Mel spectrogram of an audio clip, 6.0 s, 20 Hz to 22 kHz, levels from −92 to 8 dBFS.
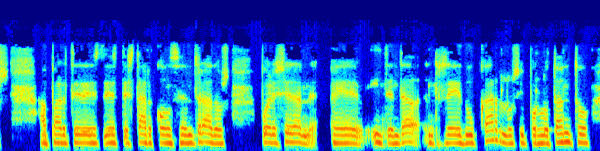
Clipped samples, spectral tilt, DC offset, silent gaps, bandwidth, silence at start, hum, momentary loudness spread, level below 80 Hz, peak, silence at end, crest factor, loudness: under 0.1%; -5.5 dB/octave; under 0.1%; none; 8 kHz; 0 s; none; 3 LU; -60 dBFS; -2 dBFS; 0 s; 14 dB; -16 LUFS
